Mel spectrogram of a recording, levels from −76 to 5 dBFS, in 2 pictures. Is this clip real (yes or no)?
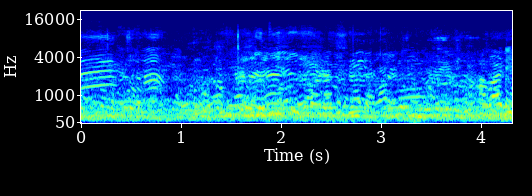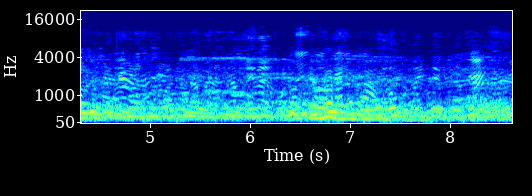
yes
